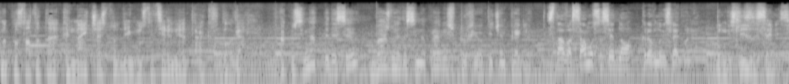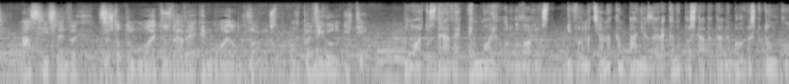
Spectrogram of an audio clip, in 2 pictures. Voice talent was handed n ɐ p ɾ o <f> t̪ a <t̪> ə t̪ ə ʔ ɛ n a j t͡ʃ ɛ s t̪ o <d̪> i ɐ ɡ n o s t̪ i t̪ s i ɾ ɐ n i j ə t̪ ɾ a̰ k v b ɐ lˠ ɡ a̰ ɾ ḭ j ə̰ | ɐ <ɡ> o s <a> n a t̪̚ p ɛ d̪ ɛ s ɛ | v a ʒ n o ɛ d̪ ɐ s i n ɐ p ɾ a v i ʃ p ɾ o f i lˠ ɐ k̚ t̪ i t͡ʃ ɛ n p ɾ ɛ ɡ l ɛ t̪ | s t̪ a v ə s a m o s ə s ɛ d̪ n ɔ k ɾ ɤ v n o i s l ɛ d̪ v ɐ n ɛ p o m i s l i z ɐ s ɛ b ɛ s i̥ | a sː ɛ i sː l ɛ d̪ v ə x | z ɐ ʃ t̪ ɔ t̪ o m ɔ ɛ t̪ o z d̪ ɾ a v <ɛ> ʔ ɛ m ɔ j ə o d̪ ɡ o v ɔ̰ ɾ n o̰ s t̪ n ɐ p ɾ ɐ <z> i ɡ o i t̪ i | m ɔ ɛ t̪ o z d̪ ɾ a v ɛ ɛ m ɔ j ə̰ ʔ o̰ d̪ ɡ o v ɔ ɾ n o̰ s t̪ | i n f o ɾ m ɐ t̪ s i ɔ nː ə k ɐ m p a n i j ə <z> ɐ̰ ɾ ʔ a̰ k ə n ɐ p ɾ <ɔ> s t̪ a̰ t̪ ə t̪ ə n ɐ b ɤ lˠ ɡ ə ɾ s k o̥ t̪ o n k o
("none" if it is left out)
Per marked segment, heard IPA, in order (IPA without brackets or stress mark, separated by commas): s, t̪, d̪, k, i, ɛ, v, z, o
